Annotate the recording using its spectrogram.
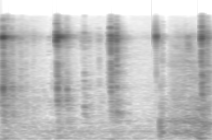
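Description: Computer keyboard keys being typed: a handful of separate keystrokes spread across the two seconds.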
